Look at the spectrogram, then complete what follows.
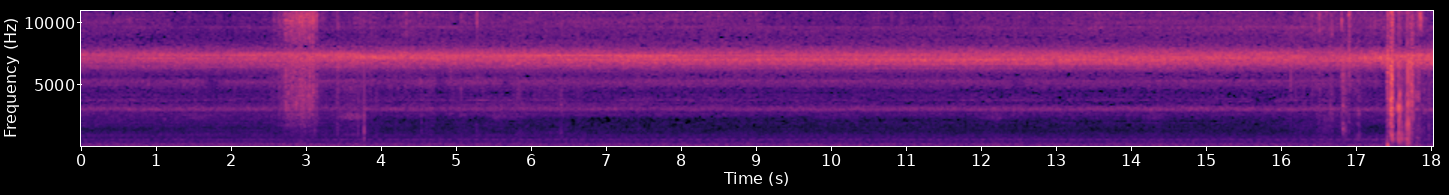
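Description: Steady, high-pitched trilling of insects, unbroken throughout. Near the end a few loud knocks and rustles of the camera being handled cut across it.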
